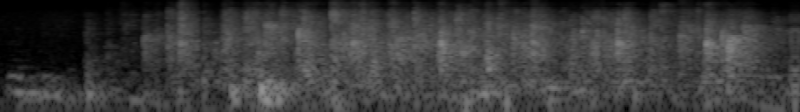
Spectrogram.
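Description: Audience applauding lightly, beginning about a second in, right after a poem reading ends.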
